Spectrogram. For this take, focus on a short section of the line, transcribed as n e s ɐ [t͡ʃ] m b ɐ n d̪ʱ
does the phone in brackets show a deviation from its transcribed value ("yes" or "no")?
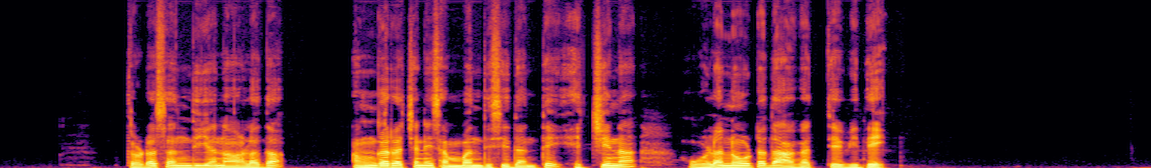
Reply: yes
